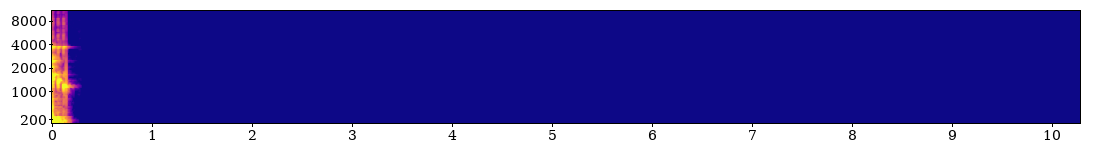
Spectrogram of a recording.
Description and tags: UIExit/Cancel
A UI sfx made to indicate a user has canceled an action or exited a menu. Made in LMMS.
cancel, META, stop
